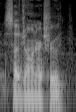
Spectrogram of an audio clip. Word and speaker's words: Sojourner Truth: Sojourner Truth.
